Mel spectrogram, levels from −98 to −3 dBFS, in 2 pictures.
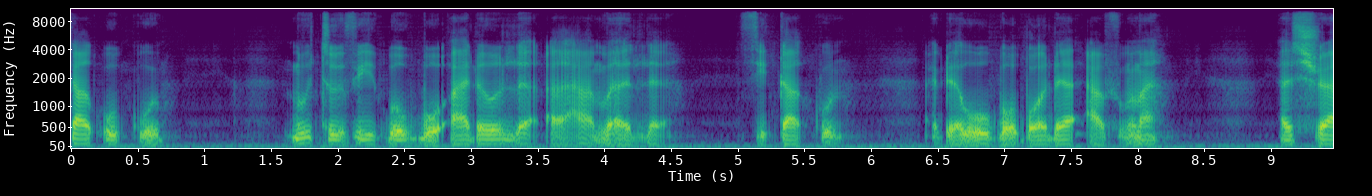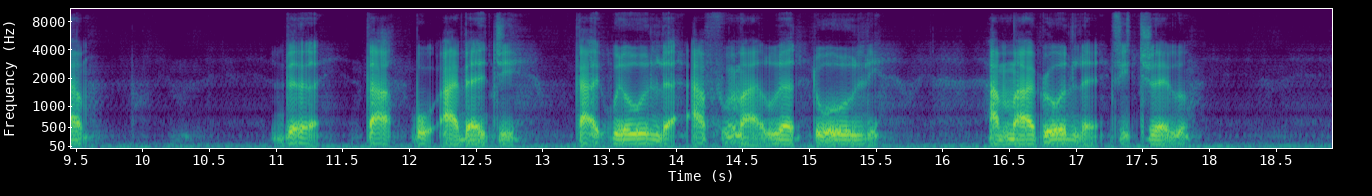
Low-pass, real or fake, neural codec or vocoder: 9.9 kHz; fake; autoencoder, 22.05 kHz, a latent of 192 numbers a frame, VITS, trained on many speakers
